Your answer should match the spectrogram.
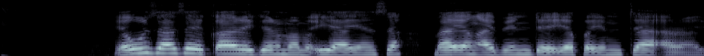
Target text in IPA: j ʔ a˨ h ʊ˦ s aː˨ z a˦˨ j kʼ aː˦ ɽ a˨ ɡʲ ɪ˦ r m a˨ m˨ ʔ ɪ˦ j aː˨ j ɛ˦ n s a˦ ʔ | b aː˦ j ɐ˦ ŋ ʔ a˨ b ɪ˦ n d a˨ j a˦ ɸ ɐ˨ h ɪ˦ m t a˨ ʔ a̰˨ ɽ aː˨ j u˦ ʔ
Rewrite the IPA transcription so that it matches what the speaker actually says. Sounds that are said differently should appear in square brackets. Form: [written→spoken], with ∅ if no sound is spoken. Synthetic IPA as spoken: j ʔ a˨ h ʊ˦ [s→z] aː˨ z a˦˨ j kʼ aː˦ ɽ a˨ ɡʲ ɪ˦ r m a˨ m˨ ʔ ɪ˦ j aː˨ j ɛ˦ n s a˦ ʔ | b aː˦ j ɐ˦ ŋ ʔ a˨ b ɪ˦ n d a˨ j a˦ ɸ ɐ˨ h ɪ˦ m t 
